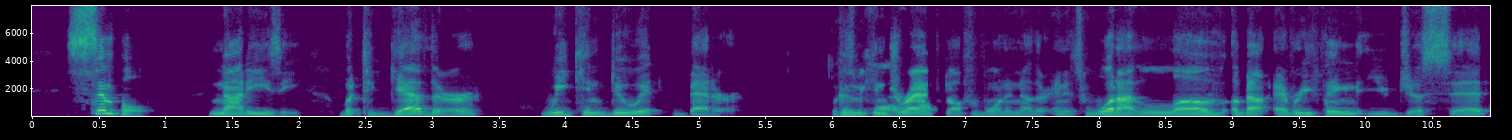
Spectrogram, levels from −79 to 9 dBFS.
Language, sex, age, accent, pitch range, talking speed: English, male, 30-49, American, 105-145 Hz, 160 wpm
